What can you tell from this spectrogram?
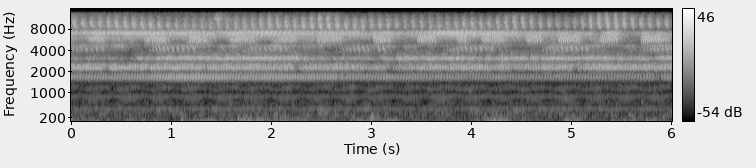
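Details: Evening frog chorus from a tree beside Gowrie dam, Djuma Game Reserve, Sabi Sand, South Africa, 19:33, 05/07/2023: rapid shrill pulsed notes in regular bursts, layered with constant high trills and low background rumble.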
